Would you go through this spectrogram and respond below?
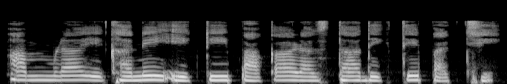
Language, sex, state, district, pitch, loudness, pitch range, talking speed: Bengali, female, West Bengal, Alipurduar, 190 Hz, -13 LUFS, 180-200 Hz, 85 wpm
